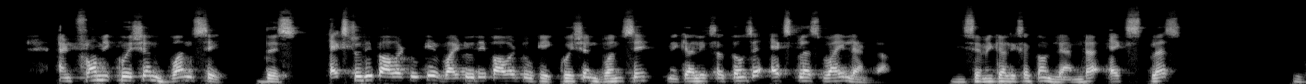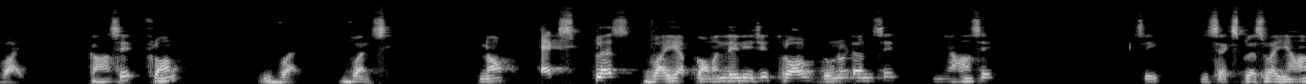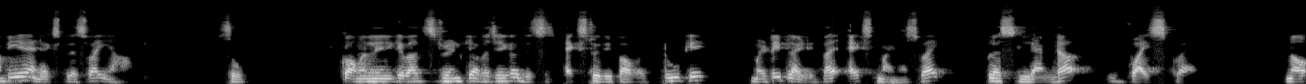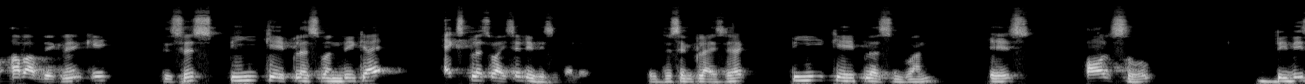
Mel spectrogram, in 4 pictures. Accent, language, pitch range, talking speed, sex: native, Hindi, 135-175 Hz, 100 wpm, male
